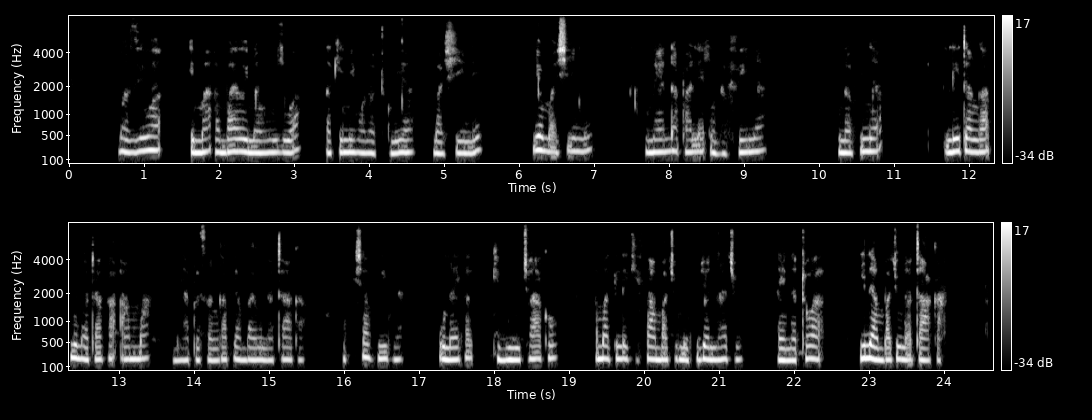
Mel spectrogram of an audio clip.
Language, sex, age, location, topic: Swahili, female, 18-24, Kisumu, agriculture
